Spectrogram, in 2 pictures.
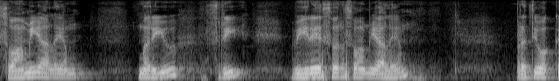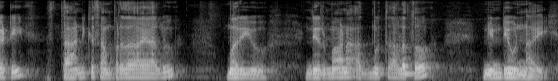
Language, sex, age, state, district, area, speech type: Telugu, male, 18-30, Andhra Pradesh, Konaseema, rural, spontaneous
